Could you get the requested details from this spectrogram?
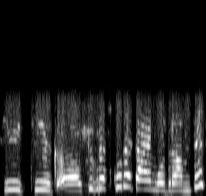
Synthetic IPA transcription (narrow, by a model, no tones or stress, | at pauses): ʈʰiːk̚ʈʰiːkʃukɾɐskuɾɐʈaːjmɡod̪ɾaːmt̪e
